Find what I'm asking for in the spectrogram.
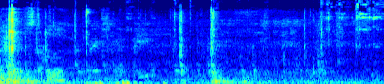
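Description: An Andersen rapid drop hitch is slid down on a vehicle's receiver, giving a few metallic clinks and rattles with low clunks, close by, among faint handling noise.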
